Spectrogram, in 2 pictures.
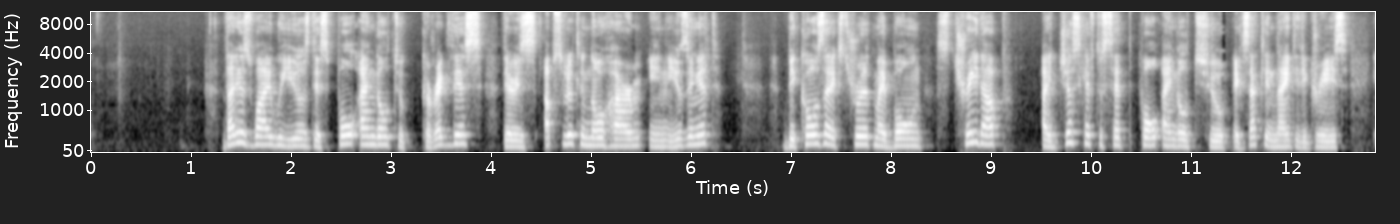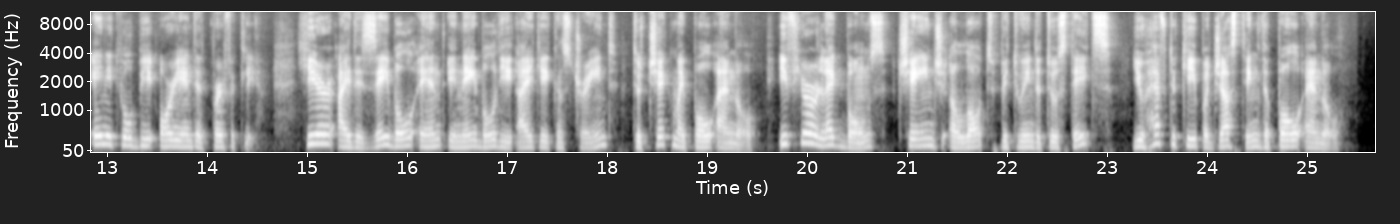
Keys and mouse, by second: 0.0 d, 0.0 d, 0.1 d, 0.2 d, 1.9-3.6 drag, 4.4-6.1 drag, 6.7 ctrl+z, 6.7 d, 10.0-11.5 drag.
